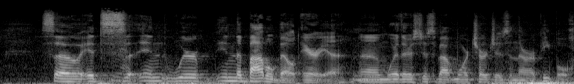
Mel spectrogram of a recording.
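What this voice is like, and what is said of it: Southeastern US accent. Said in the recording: “If you can't tell from the accents, we come from the Southeast.”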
